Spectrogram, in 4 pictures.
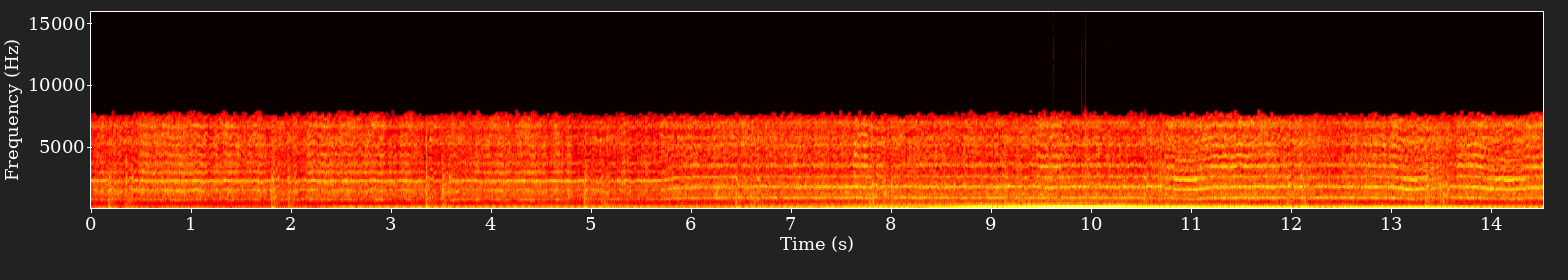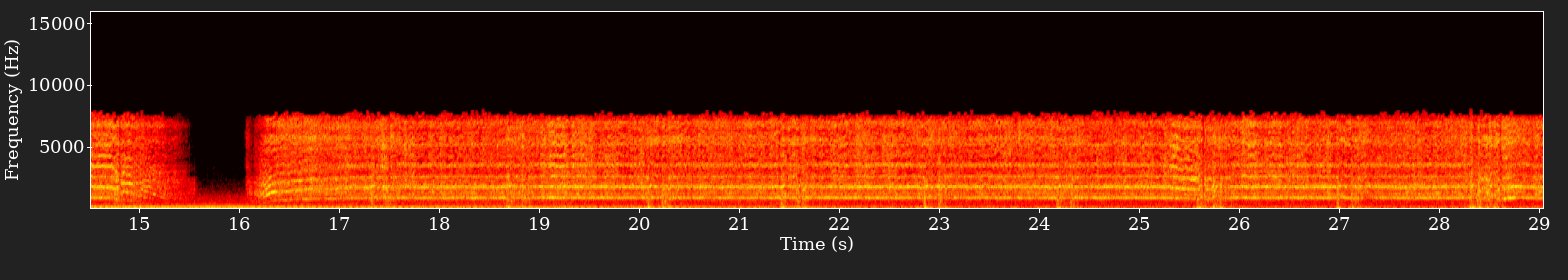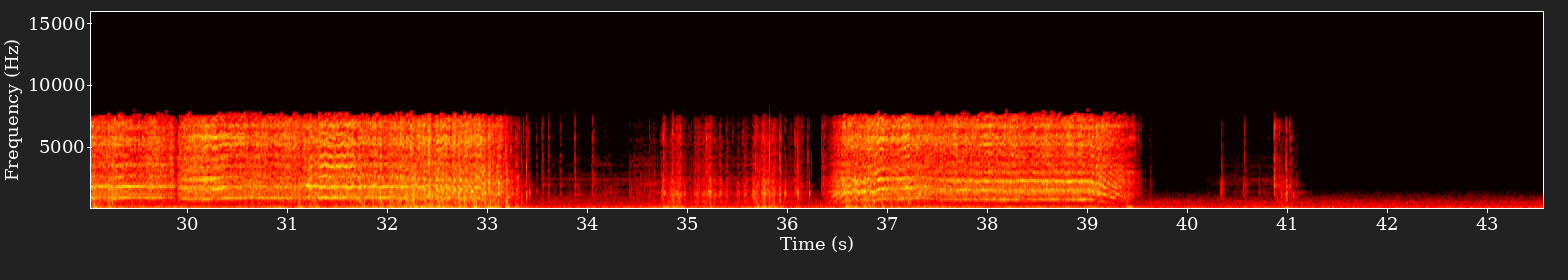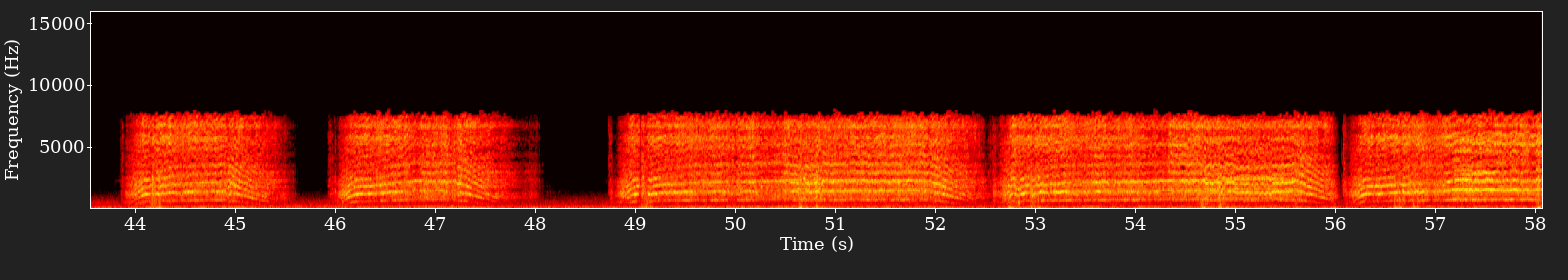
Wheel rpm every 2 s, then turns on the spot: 200, 200, 200, 230, 230, 230, 230, 110, 170, 230, 230, 230, 230, 230, 230, 230, 130, 10, 150, 120, 0, 10, 70, 90, 80, 180, 140, 170, 160.
32-34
